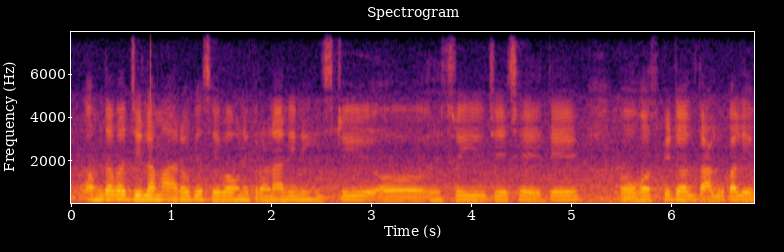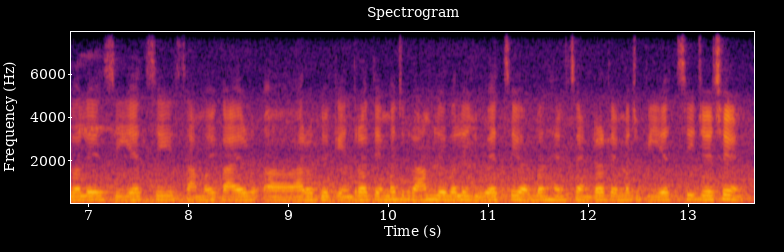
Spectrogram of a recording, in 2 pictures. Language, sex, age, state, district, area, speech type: Gujarati, female, 18-30, Gujarat, Ahmedabad, urban, spontaneous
